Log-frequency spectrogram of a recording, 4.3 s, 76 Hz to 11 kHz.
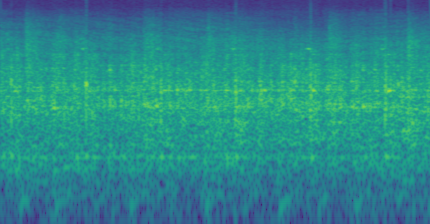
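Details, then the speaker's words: Stationary engine at Rough N Tumble Museum (10x15 bore and stroke, 5 ft flywheels, about 5,300 lb, magneto ignition, ported exhaust) after a valve roller adjustment: slow even exhaust beats, about eighty a minute, over a steady hiss. "that runs beautiful. Yeah, it seems to be as well as I would expect it to run."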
